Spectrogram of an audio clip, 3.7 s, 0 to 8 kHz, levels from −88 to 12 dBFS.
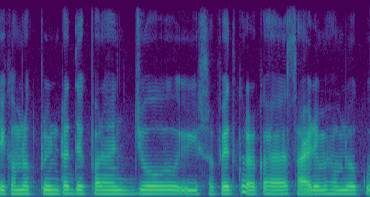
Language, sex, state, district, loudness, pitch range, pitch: Hindi, male, Haryana, Rohtak, -18 LUFS, 150-155 Hz, 150 Hz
